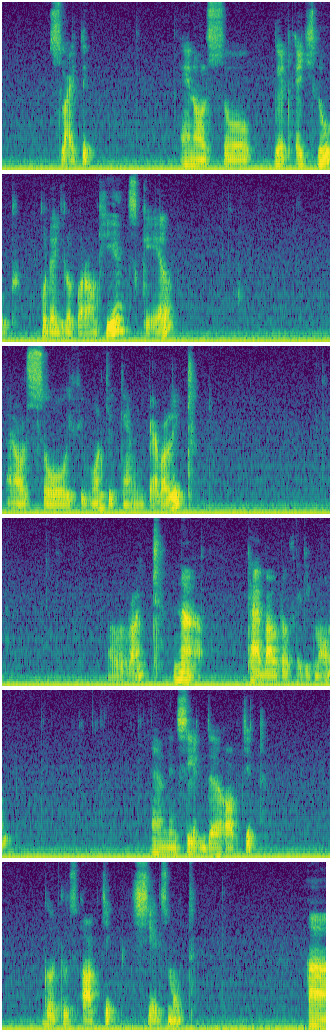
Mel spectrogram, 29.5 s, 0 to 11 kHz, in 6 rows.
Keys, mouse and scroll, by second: 2.0-4.2 middle drag, 4.2-7.1 drag, 7.1 s, 8.6 scroll down 3, 8.8 middle click, 9.7-10.5 scroll up 2, 10.5 shift+middle click, 11.0-11.9 scroll up 4, 12.6 scroll up 1, 12.9 ctrl+b, 14.9-15.2 scroll down 3, 15.4 click, 16.0-17.4 middle drag, 17.4-17.9 scroll down 2, 17.9-18.5 scroll down 1, 18.5 Tab, 18.7-19.2 scroll down 2, 19.2 drag, 19.6-20.7 middle drag, 20.7 click, 21.2-24.4 middle drag, 25.4-27.5 drag, 27.5-28.1 middle drag, 28.1-29.4 scroll up 1.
